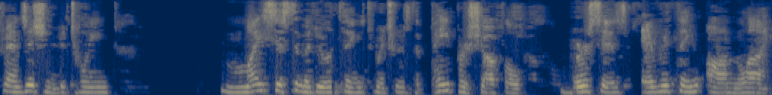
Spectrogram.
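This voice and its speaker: Using a normal speaking voice, a man talks at a fairly slow pace with fairly high pitch and fairly even intonation. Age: 60s. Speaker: retired online marketing affiliate. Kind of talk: webinar interview. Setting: webinar call.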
